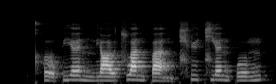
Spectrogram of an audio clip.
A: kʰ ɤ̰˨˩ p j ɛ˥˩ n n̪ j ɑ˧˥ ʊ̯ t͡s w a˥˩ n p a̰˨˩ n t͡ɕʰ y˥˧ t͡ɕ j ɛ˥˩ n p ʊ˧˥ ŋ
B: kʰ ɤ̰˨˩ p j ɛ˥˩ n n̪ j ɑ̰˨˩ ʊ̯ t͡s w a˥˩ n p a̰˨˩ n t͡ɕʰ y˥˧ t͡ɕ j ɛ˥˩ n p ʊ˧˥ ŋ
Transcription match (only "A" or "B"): A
